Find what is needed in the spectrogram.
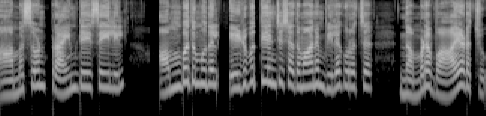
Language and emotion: Malayalam, surprised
